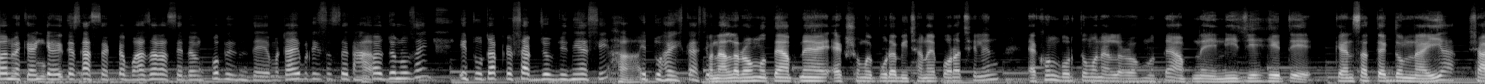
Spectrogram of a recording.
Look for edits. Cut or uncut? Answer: uncut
